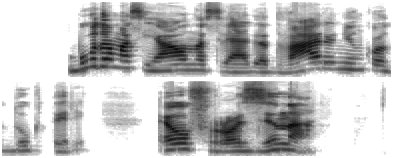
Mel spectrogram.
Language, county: Lithuanian, Klaipėda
